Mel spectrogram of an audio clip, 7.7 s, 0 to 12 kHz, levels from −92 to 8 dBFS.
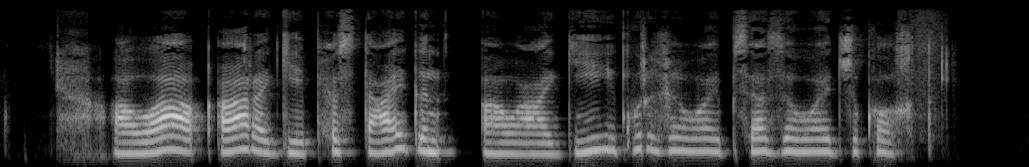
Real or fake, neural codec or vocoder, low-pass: real; none; 9.9 kHz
